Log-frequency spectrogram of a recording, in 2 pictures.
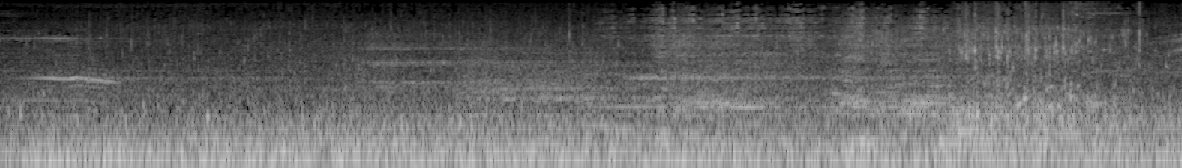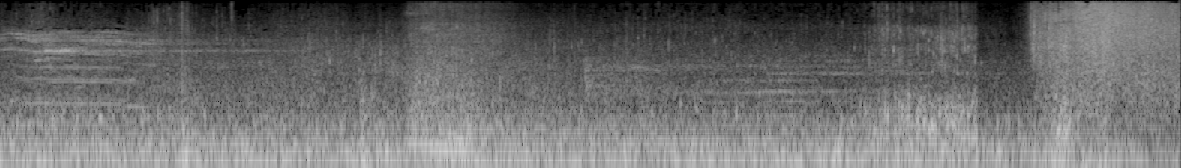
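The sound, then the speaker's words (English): Deep underwater ocean ambience: a steady, heavy low rumble fills the space while moaning whale-like calls drift through, with a couple of brief hissing bursts near the end. No one speaks. “And when you're underwater, there's this constant sense that you are tiny because the ocean is making so much noise around you.”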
